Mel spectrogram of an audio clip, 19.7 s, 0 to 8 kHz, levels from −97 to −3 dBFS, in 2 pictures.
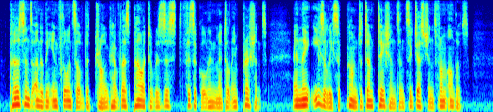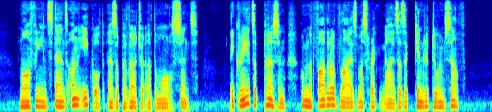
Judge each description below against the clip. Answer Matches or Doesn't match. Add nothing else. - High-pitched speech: Doesn't match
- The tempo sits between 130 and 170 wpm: Matches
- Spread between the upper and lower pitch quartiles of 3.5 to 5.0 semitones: Matches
